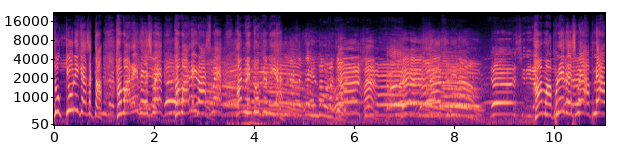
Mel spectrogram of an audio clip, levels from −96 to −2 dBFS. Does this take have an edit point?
no; 0 cuts

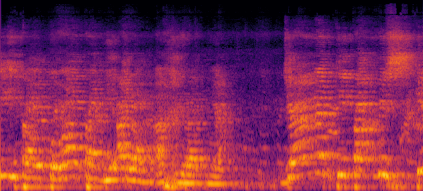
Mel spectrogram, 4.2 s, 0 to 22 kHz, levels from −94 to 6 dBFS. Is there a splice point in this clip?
no; 0 cuts

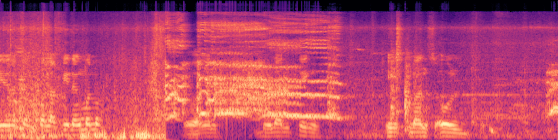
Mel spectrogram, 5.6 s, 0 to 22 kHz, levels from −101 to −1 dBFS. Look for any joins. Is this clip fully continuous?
no; 1 cut; at 1.6 s

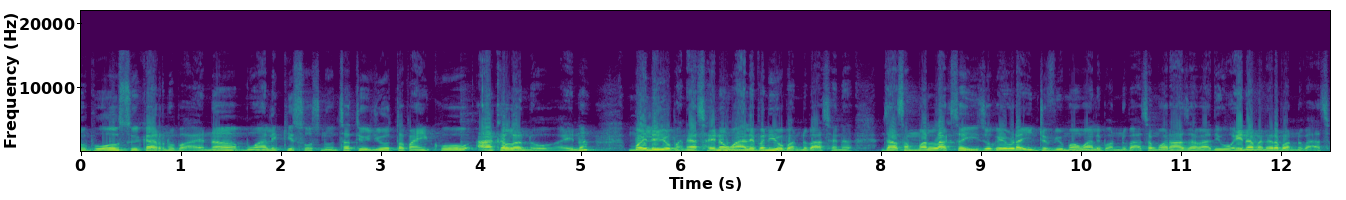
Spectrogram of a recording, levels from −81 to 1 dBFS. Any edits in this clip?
no; 0 cuts

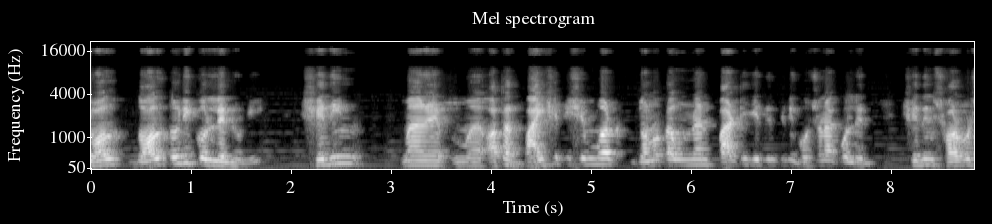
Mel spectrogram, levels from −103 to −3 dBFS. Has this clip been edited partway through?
no; 0 cuts

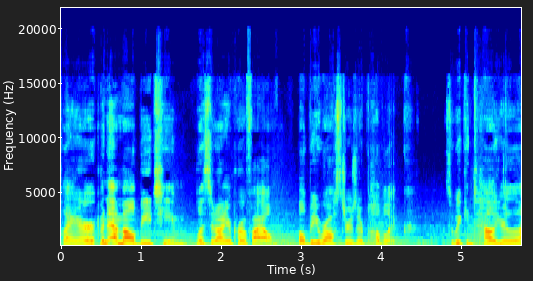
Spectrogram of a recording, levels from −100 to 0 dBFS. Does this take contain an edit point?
no; 0 cuts

